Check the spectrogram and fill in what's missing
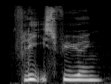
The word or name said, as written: flisfyring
